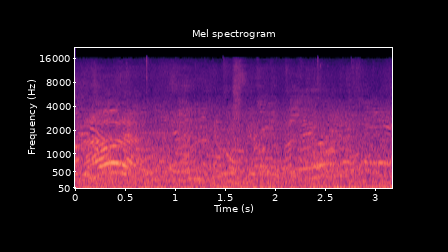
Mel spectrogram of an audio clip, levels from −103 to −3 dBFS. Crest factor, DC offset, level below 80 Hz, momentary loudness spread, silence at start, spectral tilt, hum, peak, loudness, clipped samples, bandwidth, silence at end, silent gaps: 16 dB; under 0.1%; -40 dBFS; 7 LU; 0 s; -5 dB/octave; none; -16 dBFS; -33 LUFS; under 0.1%; 16 kHz; 0 s; none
